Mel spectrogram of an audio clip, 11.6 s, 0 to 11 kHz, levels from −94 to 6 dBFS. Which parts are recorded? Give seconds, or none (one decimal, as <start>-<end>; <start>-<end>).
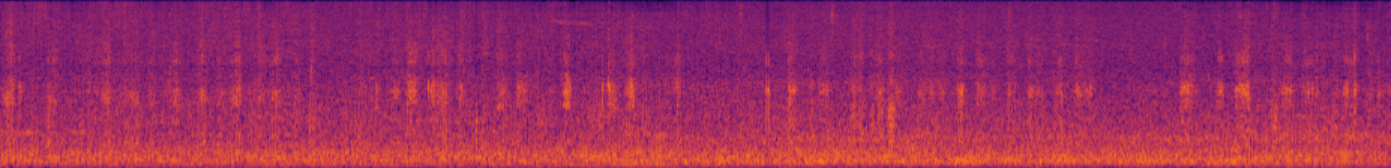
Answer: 2.4-2.9; 6.1-9.8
